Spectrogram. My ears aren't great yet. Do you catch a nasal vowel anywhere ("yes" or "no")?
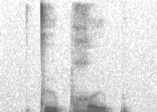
no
